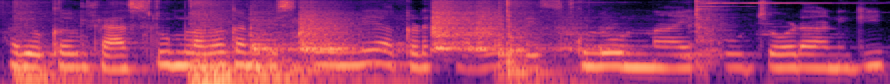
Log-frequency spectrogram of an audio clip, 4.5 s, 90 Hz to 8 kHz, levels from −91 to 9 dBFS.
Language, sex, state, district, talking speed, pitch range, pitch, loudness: Telugu, female, Andhra Pradesh, Annamaya, 160 wpm, 220-240 Hz, 230 Hz, -15 LUFS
